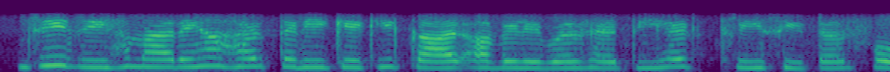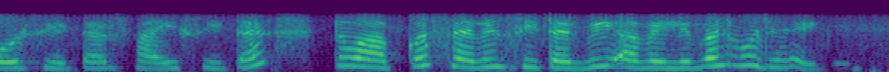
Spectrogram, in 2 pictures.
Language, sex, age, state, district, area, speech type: Urdu, female, 30-45, Uttar Pradesh, Aligarh, urban, conversation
